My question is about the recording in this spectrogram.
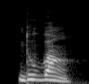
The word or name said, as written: धुवाँ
